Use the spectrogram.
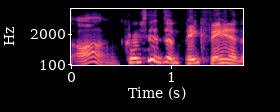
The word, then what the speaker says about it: Aang: It's Ong.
